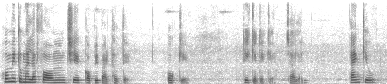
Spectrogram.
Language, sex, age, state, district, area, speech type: Marathi, female, 18-30, Maharashtra, Nashik, urban, spontaneous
